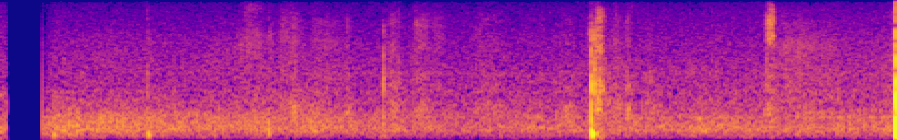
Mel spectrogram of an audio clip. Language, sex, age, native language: Icelandic, female, 60-69, Icelandic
